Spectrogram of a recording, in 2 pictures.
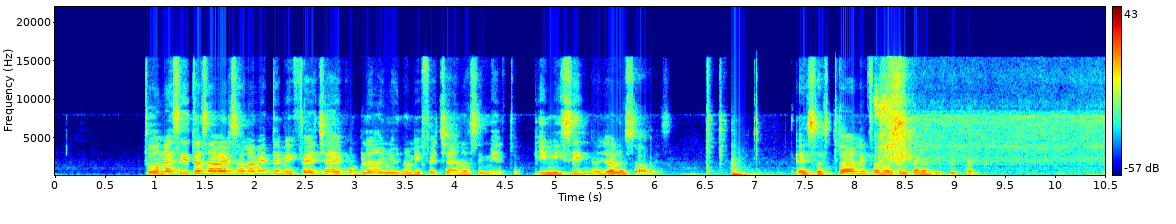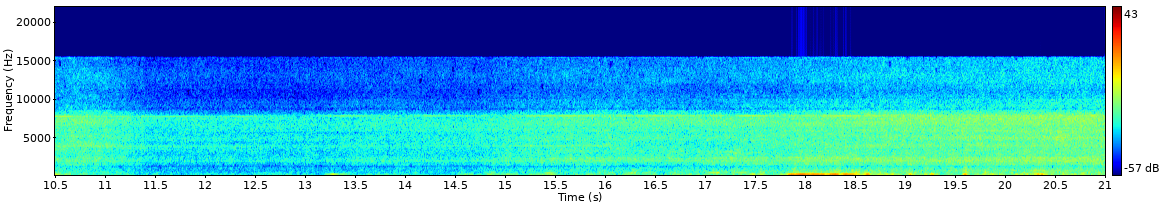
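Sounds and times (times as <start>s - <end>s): high motor whine: 8.2s - 20.6s
hair styler fan hissing: 8.2s - 21.0s.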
